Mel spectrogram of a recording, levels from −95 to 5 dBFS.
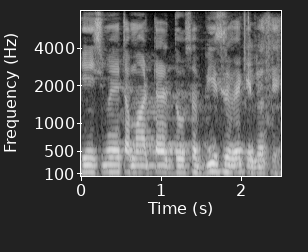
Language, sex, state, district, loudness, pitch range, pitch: Hindi, male, Uttarakhand, Tehri Garhwal, -15 LUFS, 120-130 Hz, 125 Hz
